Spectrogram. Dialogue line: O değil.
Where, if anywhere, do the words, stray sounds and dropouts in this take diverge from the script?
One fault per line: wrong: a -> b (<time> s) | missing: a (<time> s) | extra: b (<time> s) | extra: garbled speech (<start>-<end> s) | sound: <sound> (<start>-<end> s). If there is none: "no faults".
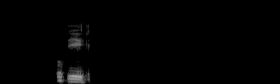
no faults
